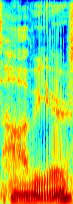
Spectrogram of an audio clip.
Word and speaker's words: Javier: I was wrong on the pronunciation of this gentleman's name. It is Javier, so Clint was right.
